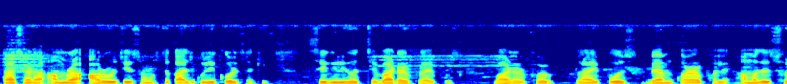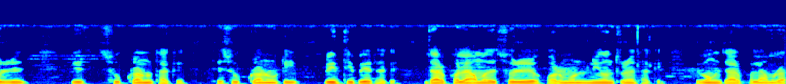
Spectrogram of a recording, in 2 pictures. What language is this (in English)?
Bangla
